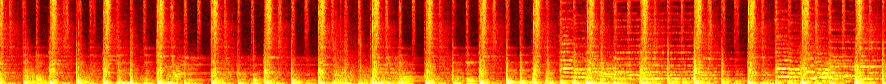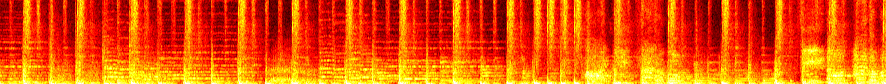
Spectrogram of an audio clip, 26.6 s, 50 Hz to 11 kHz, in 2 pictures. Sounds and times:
Funk: 0.0s - 26.5s.

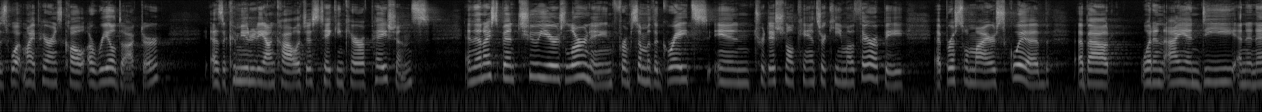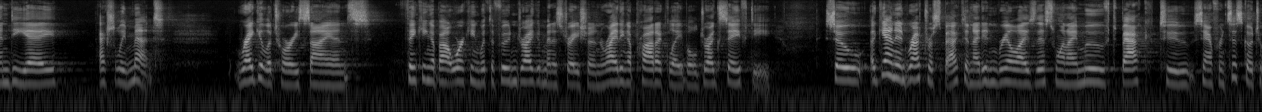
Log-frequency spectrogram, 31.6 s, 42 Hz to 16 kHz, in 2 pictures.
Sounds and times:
Speech: 2.7s - 17.8s.

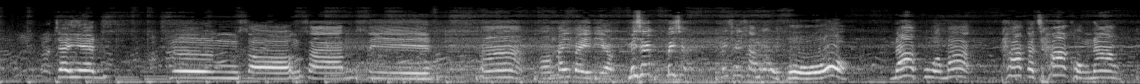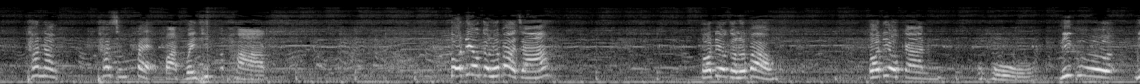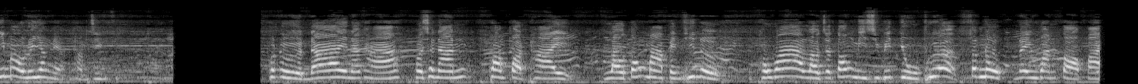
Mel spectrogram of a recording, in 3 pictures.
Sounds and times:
Speech: 0.0s - 14.1s, 25.5s - 33.9s
Music: 0.0s - 24.6s, 25.4s - 33.9s.

